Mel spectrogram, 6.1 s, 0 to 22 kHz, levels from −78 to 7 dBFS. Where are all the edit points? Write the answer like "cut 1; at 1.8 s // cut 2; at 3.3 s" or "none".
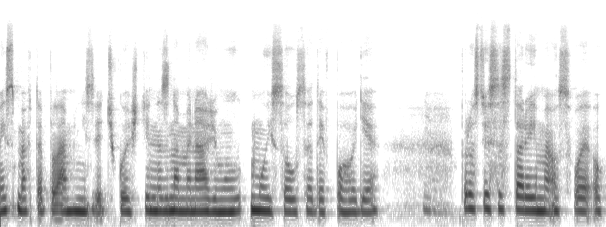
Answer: none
